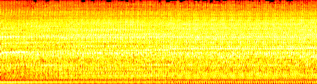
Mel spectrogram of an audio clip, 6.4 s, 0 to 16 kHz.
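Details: 1986 Honda VFR400 NC21 V4 motorcycle idling steadily, with a fast, even knocking clatter riding over the engine note; cause unknown.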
